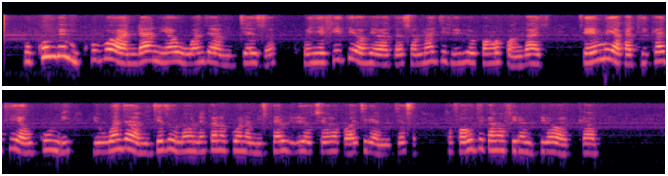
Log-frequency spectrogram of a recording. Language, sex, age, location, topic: Swahili, male, 25-35, Nairobi, education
